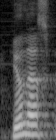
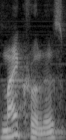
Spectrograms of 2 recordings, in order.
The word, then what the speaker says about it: uLisp: uLisp is actually pronounced uLisp. I pronounced this microLisp. He corrected me. I found online that many people discussed, no, it needs to be microLisp. It's a small u, like microcontroller. It's not. It's uLisp.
